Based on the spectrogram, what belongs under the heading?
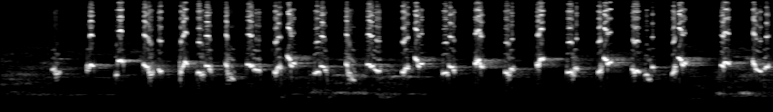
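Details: Sooty-headed bulbul in rapid continuous ropel-style song said to agitate other bulbuls: quick, dense run of sharp chirping notes around mid-high pitch, fired several times a second with sharp clicks on top and a faint lower tone underneath.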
